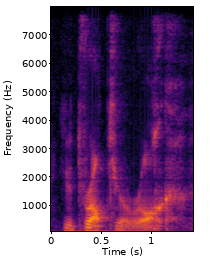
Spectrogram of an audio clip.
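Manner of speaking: slow, hushed quote of the Braveheart line "You dropped your rock."; a light nod to the film, no real accent; movie line quote. Retold or imitated. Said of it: "One of my favorite lines from that entire movie is".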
